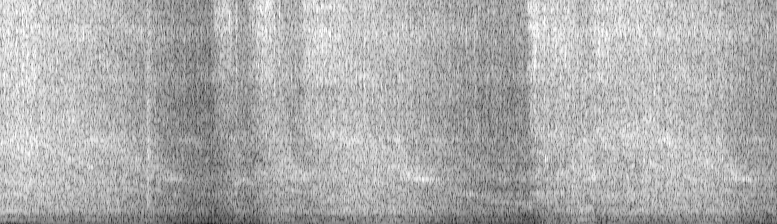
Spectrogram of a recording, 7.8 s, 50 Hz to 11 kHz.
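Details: 1974 Super Beetle rebuilt air-cooled flat-four after reinstall, with a larger drilled carb jet and bad gas: idles smoothly and revs cleanly several times with no stumble, backfire or misfire.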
